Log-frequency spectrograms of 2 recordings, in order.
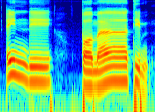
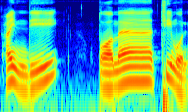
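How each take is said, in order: First: The last word stops on a bare final consonant. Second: The last word ends with a full '-un' ending.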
